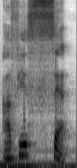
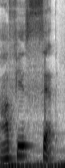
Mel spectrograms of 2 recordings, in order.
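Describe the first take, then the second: First: The final sound of 'said' is fully pronounced. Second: The final sound of 'said' is dropped. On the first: The speaker calls it wrong. "이 아닙니다" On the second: The speaker calls it right. "보통 뒤에 발음을 생략을 합니다"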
